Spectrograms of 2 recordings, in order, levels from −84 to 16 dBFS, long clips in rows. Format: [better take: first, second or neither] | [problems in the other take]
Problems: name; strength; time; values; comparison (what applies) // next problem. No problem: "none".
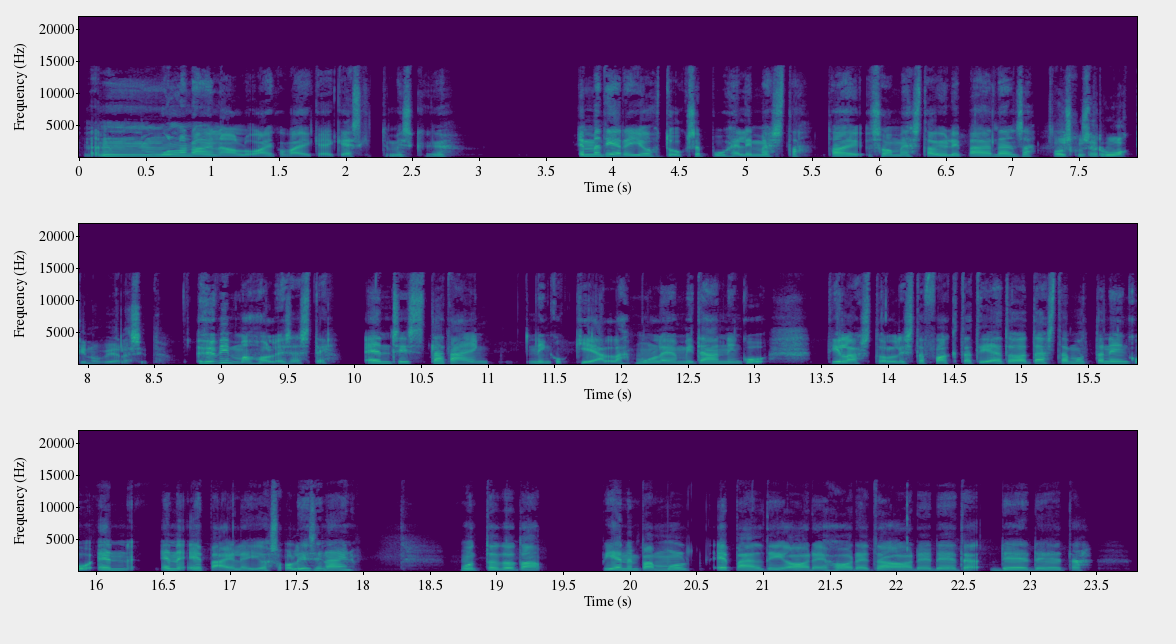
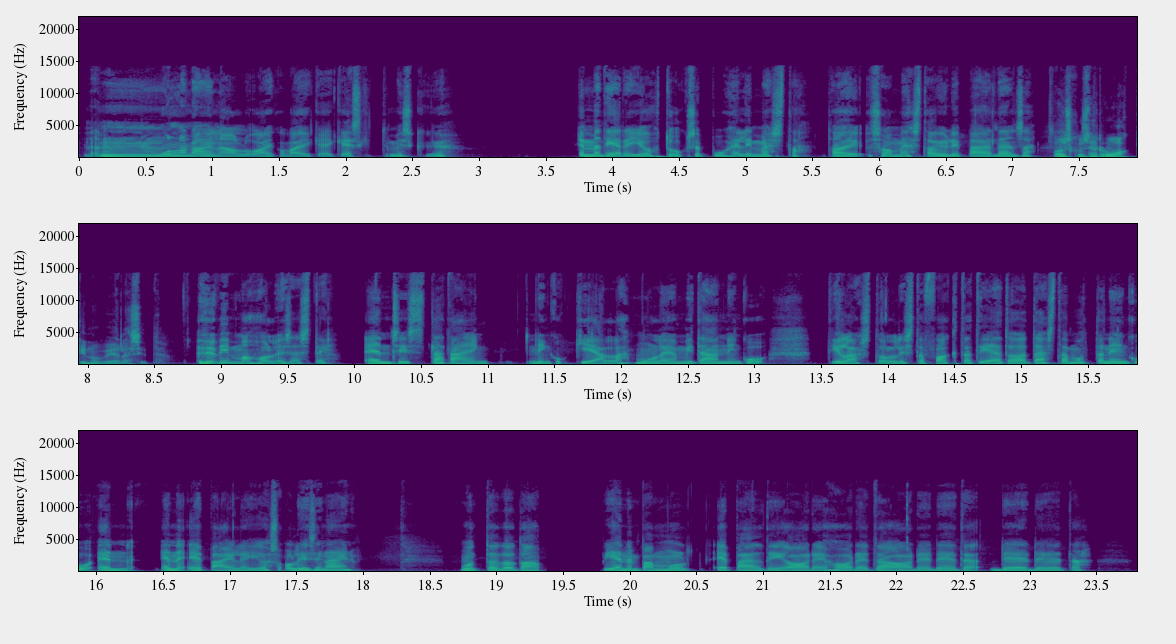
second | thin; very; fading below 400 Hz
